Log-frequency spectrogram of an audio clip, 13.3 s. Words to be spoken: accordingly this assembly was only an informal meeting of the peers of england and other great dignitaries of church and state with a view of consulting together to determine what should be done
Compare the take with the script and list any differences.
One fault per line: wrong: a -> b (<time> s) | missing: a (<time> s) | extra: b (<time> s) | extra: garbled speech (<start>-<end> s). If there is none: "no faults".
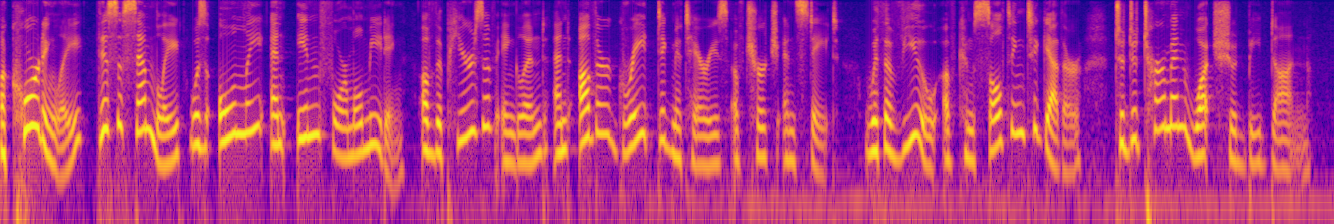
no faults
